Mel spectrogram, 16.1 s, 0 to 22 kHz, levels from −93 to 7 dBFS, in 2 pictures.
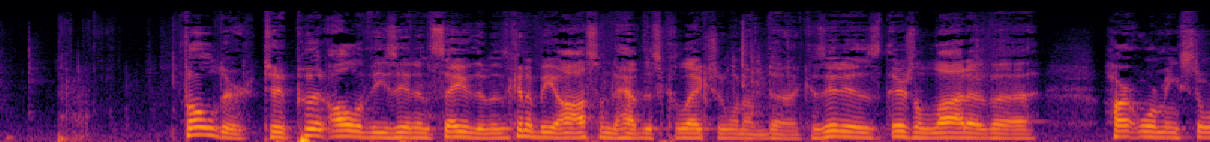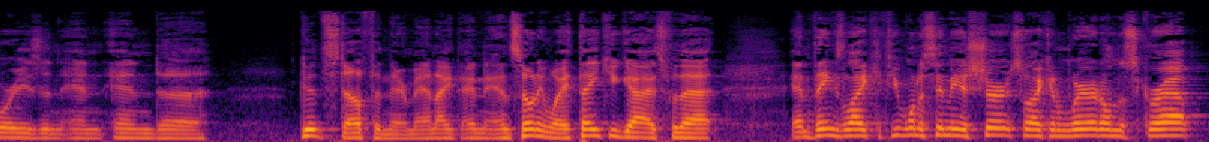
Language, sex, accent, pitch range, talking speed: English, male, American, 130-175 Hz, 255 wpm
